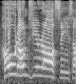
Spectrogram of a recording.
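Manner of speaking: booming hype call; rally the crowd loudly; loud announcer. Acted. Hyped announcer catchphrase.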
